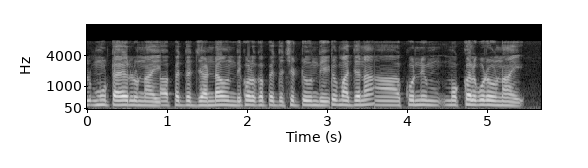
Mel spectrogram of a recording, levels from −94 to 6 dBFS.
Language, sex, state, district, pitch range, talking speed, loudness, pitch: Telugu, male, Andhra Pradesh, Krishna, 175-190 Hz, 190 wpm, -16 LUFS, 185 Hz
